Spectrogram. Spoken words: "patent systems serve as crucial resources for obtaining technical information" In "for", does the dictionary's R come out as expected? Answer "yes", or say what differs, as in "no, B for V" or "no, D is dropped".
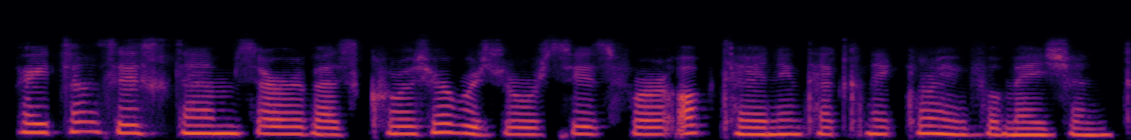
yes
